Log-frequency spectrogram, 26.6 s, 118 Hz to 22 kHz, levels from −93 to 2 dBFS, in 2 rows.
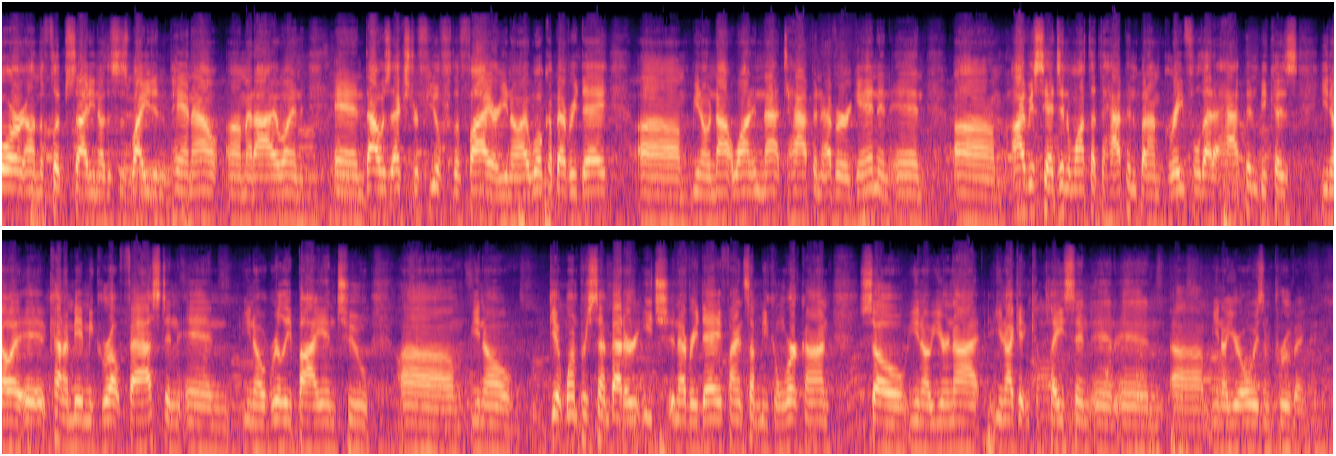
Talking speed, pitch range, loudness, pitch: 250 wpm, 125-140 Hz, -14 LUFS, 130 Hz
